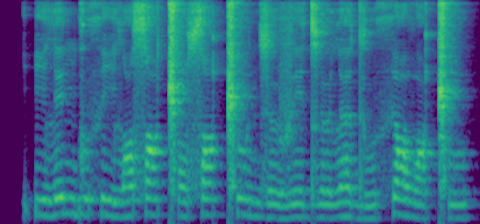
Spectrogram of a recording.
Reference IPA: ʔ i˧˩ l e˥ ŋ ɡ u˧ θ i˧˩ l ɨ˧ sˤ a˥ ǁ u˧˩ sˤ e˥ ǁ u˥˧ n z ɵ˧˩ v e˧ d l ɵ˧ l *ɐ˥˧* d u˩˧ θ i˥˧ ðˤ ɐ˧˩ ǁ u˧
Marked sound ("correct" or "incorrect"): correct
